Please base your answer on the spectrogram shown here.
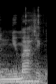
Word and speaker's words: pneumatic: thought that white thing this language has silent letters it makes literally no sense to me like just make the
